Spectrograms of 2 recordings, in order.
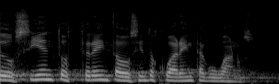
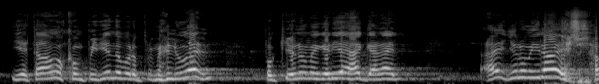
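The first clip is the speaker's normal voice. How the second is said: laughing; 4 semitones higher, 8 dB louder than usual. Real, not acted. Laughing at near-death rivalry.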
